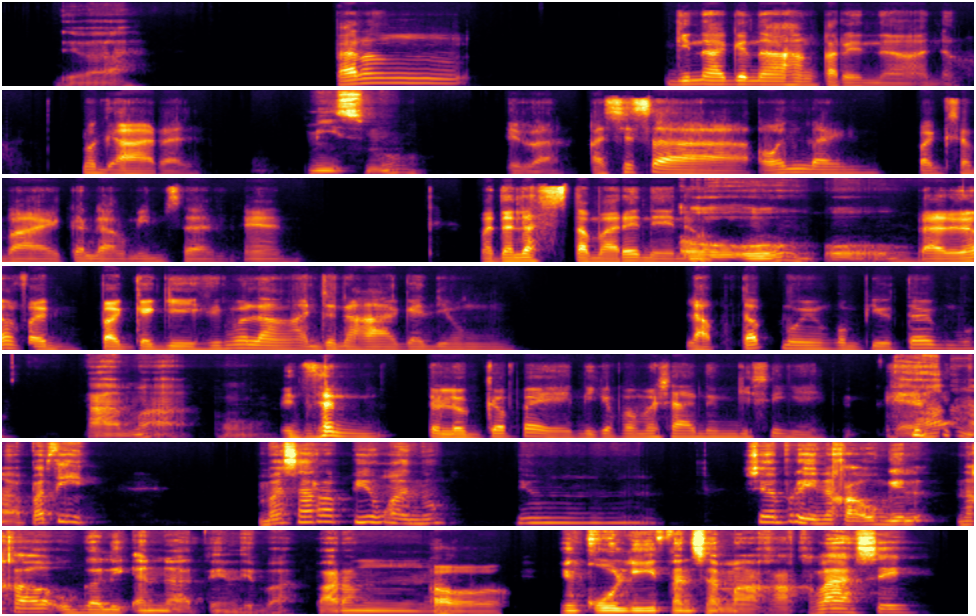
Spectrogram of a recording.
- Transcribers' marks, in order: tapping; chuckle
- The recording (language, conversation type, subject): Filipino, unstructured, Paano nagbago ang paraan ng pag-aaral dahil sa mga plataporma sa internet para sa pagkatuto?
